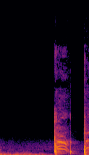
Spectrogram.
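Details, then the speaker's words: Person sneezing from allergies: two sharp voiced coughs after soft room noise, during repeated unexplained coughing between sneezes. "I'm sorry I don't know why I'm coughing so much but yeah it's really hard talking with when you when you have to"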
